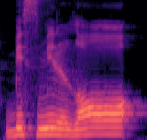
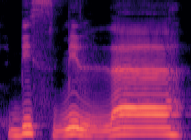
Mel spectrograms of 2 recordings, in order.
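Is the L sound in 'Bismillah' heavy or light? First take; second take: heavy; light. First: The l is heavy, said with a full mouth. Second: The l is light, said with an empty mouth. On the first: The speaker calls it wrong. "you do not say Bismillah. That is wrong" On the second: The speaker calls it right. "so Bismillah"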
